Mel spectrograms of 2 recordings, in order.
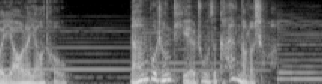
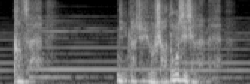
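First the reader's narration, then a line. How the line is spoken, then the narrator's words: Breathless, panting. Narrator (Chinese): 铁柱子喘了几口粗气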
